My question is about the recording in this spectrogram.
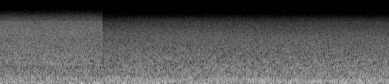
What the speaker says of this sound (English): it's the highest waterfall in Croatia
